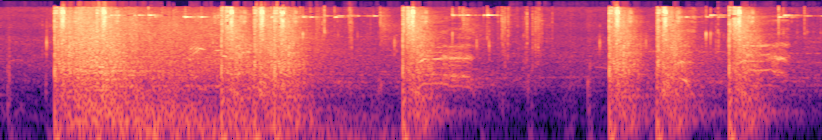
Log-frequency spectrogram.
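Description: Loud, dense bursts of rapid gunfire in the video game Sleeping Dogs, coming in several separate volleys with short gaps between them, up close.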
